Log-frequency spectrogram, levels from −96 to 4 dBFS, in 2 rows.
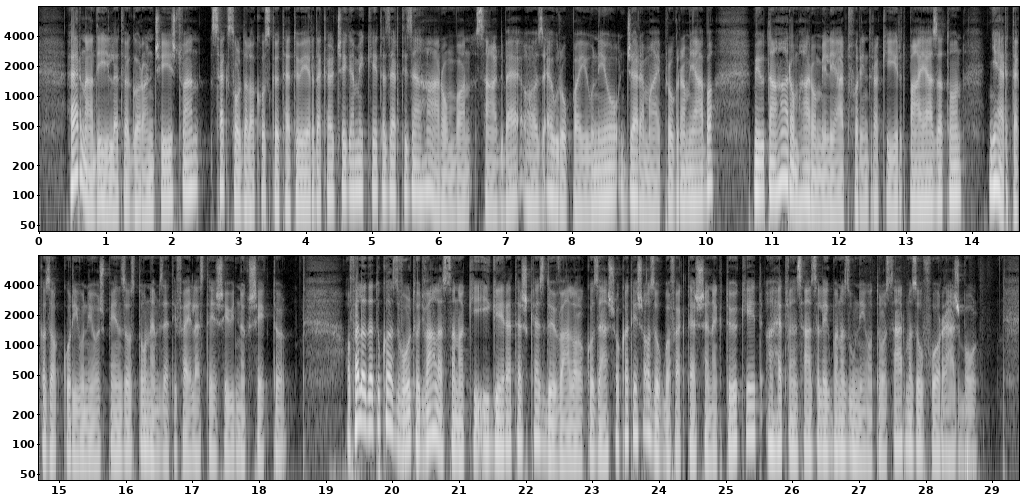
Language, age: Hungarian, 30-49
